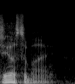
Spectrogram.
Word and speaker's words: Yosemite: Why'd you say it wrong? It's Yosemite.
